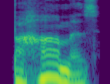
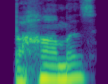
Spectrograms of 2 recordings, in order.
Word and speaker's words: Bahamas: may pronounce it as Bahamas Bahamas bar ha ma feel the little weight on mid syllable ha Bahamas so when we put it all together it's pronounced as Bahamas the Bahamas is rich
